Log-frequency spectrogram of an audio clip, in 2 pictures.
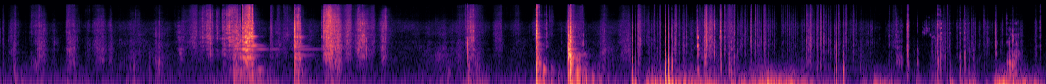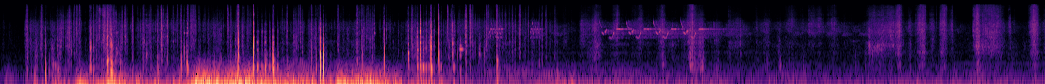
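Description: Rocks being reset by hand in a dry-stacked stone catch basin: a run of irregular sharp knocks and scrapes of stone on stone and on wet clay. Near the middle there is a louder low rumbling stretch.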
